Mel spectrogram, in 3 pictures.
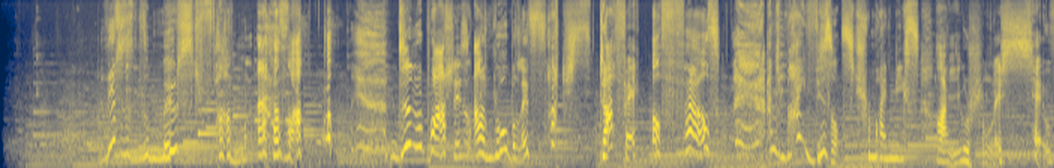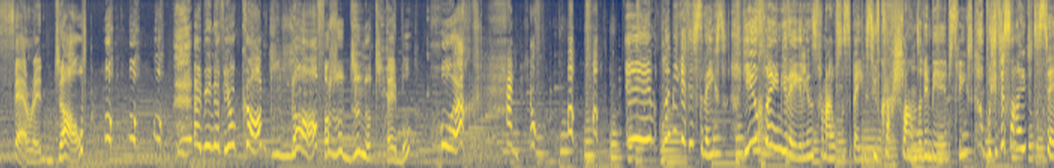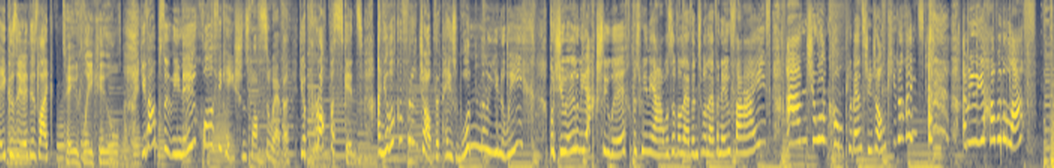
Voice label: VO Character Animation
